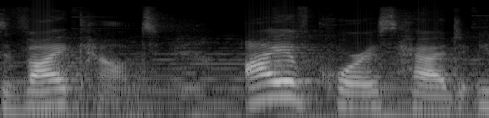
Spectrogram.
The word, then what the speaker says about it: viscount: not this count it's vi count i of course had you know the greatest one-liner comeback ever and i said but why would it be pronounced vi count when it's spelled exactly like discount and that is the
